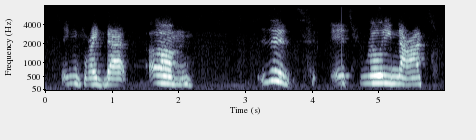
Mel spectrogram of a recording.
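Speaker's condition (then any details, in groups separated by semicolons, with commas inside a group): Friedreich's ataxia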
